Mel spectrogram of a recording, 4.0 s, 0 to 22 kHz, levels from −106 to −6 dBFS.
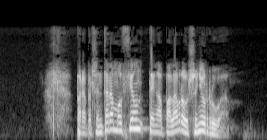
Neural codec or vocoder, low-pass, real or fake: none; 10.8 kHz; real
